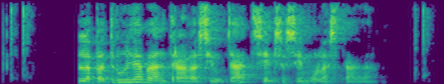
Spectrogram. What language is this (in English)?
Catalan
